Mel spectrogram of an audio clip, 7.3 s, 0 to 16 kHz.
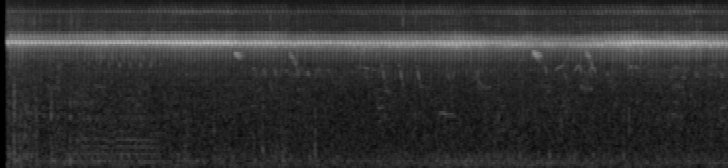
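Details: Grasshopper Warbler (Locustella naevia) reeling without a break on 3 May 2011 at Ezumakeeg, Lauwersmeer, Friesland: a very high, dry, insect-like trill hardly varying in pitch, with a few faint notes from other birds behind.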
